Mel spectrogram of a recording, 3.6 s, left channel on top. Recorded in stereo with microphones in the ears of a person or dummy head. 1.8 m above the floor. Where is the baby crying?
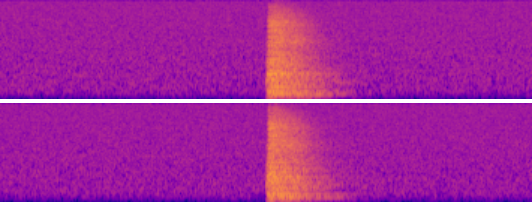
No baby crying in this recording.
